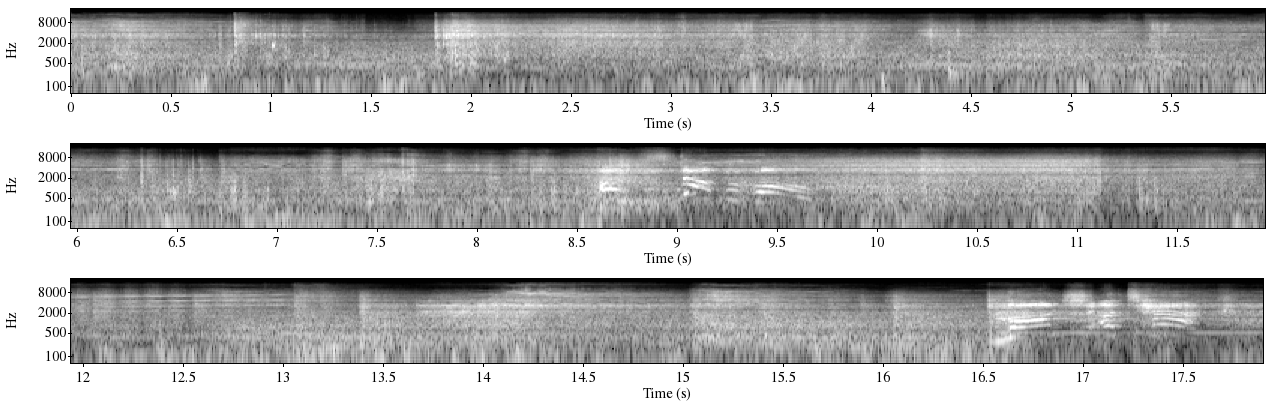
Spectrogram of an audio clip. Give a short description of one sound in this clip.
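Game sound effects of magic attacks whoosh and crackle throughout.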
